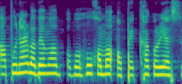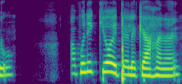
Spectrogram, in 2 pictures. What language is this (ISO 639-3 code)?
asm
